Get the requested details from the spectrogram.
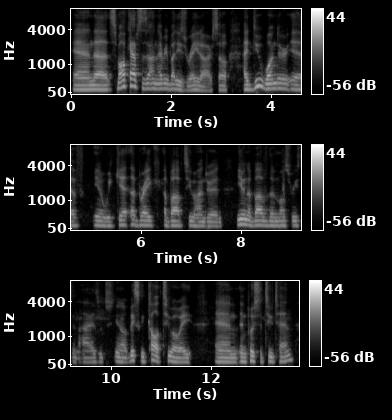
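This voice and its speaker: A man's voice: fairly low pitch, normal speed. A man hosting a casual trading show, upbeat and loose, with plenty of fillers as he walks through charts. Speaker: host. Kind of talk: casual market chat.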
